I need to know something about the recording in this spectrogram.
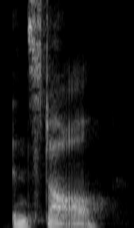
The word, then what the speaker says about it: install: that gives you trouble start with a stressed syllable stall and then add your unstressed syllable as a light little touch rather than starting from the beginning where you're going to go to any of your accent patterns and habits break it up start it a new way stall install so that my in is just a light stepping stone to my main stress syllable stall that also gives you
